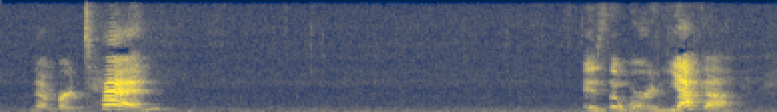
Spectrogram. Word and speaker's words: yucca: the word yucca yucca how many syllables is the word yucca how many times does your chin hit your hand yucca two y u c c is the first syllable a is the second syllable yuck uh yucca is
